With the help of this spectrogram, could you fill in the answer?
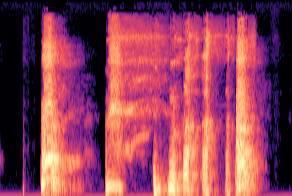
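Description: dog barking

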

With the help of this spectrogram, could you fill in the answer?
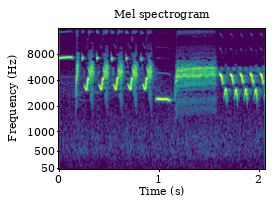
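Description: bewick's wren singing

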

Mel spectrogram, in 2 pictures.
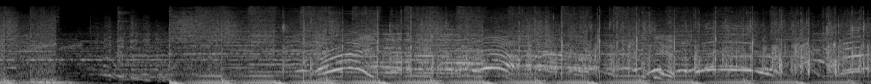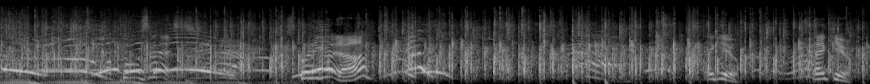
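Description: studio audience applause

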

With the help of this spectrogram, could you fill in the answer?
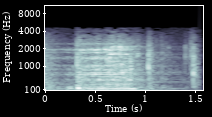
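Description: door being kicked open

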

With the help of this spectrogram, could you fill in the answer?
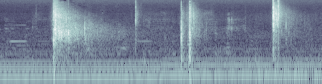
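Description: whip cracking

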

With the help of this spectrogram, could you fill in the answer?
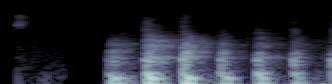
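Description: knocking on a door

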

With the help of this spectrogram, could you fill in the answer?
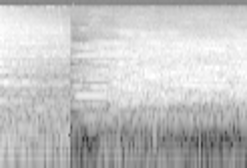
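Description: crowd booing

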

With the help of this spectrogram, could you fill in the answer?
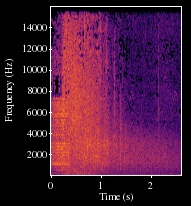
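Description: bomb explosion sound effect

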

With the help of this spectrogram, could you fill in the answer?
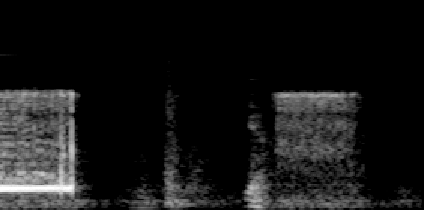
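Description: telephone ringing

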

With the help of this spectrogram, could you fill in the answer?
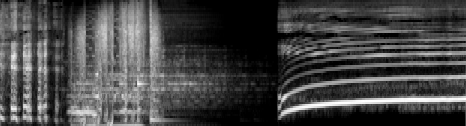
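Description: alarm siren

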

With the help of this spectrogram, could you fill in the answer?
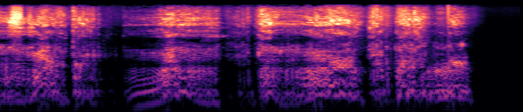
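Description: dog growling and snarling

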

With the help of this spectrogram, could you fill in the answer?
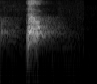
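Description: small dog barking

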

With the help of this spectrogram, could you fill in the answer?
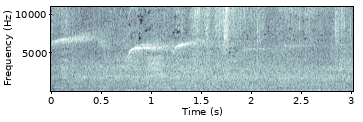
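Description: birds singing

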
